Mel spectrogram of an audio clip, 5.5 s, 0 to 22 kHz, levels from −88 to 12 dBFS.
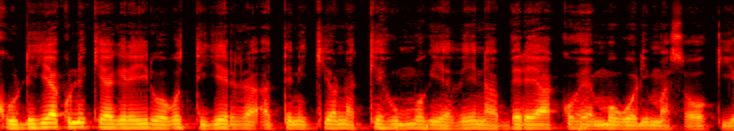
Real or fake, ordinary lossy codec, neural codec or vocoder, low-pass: fake; none; vocoder, 44.1 kHz, 128 mel bands every 512 samples, BigVGAN v2; none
